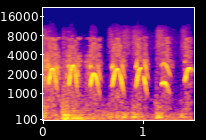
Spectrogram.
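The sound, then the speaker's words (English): A voice imitates a chicken with seven quick, nasal clucking squawks in a steady rapid rhythm, loud, with no other talking. “Bet I can make you laugh. Chicken.”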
